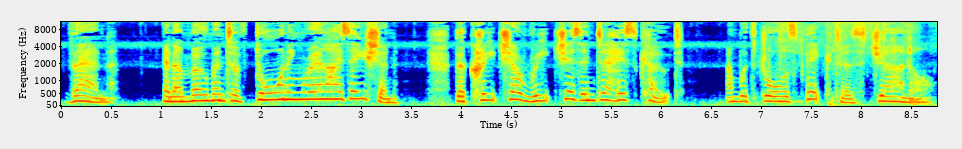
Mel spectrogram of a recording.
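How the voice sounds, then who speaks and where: Husky woman narrating an audio drama. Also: mid-range voice, animated, slow pace, a little mellow.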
